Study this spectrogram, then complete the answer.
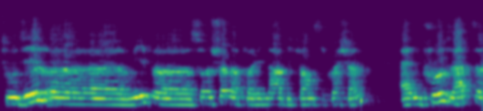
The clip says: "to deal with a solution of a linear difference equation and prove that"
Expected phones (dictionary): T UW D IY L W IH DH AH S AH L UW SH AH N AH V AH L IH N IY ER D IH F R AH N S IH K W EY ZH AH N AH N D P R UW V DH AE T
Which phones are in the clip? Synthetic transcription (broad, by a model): T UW D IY L W IH DH AH S AH L UW SH AH N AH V AH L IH N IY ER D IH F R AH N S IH K W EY SH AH N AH N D P R UW V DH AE T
